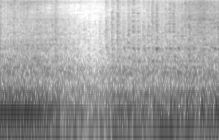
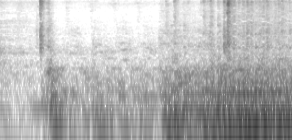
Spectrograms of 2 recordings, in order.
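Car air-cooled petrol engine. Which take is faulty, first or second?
first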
